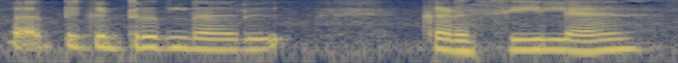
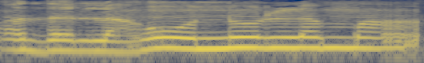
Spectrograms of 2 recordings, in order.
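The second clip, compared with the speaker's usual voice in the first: ordinary talk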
